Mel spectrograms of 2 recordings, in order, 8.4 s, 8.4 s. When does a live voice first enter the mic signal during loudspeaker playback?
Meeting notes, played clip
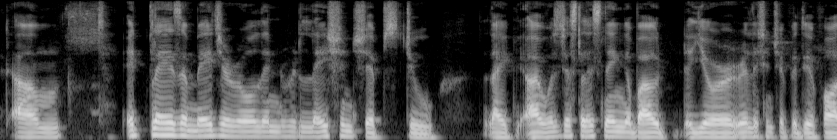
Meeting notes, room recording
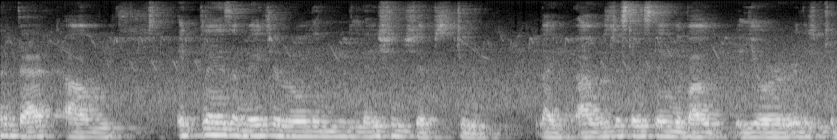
none

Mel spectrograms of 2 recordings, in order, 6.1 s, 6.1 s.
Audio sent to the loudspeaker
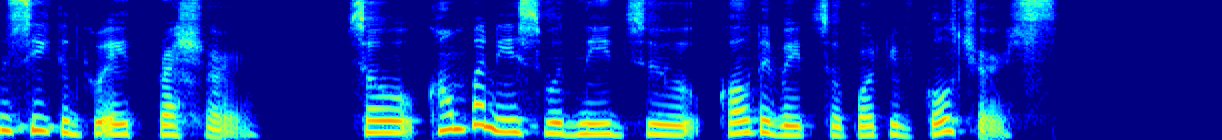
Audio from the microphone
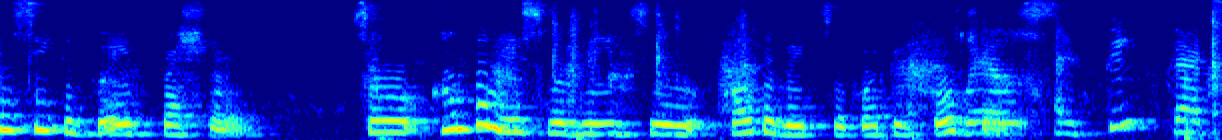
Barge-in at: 4.8 s

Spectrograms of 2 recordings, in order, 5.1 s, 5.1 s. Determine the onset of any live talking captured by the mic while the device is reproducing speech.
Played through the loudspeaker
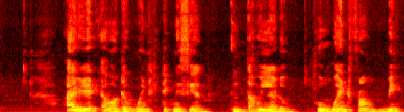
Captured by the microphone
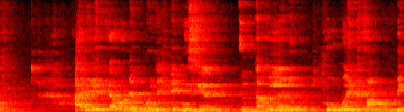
none

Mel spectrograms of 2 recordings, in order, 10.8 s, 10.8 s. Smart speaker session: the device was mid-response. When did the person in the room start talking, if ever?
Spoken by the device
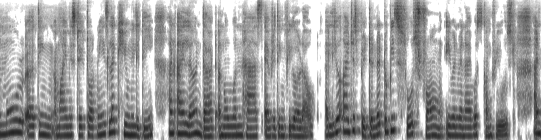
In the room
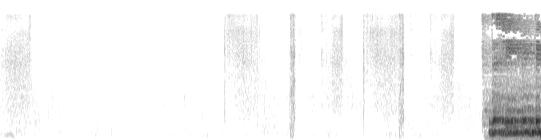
9.8 s

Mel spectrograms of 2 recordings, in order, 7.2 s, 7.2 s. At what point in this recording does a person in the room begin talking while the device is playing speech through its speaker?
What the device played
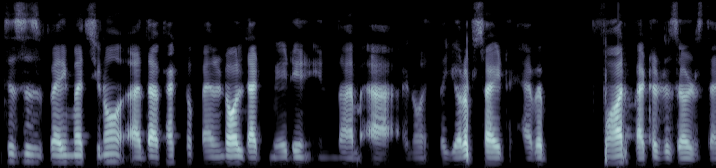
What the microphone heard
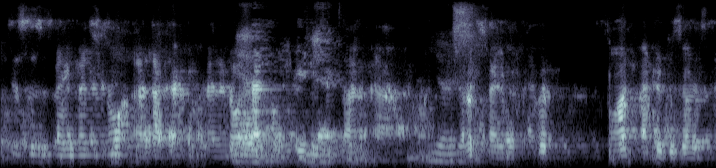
2.3 s

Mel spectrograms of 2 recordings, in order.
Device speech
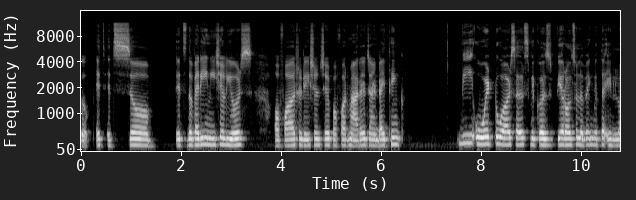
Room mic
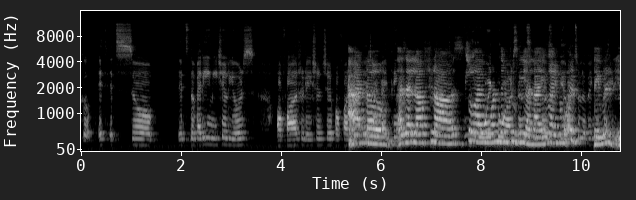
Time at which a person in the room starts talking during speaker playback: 5.3 s

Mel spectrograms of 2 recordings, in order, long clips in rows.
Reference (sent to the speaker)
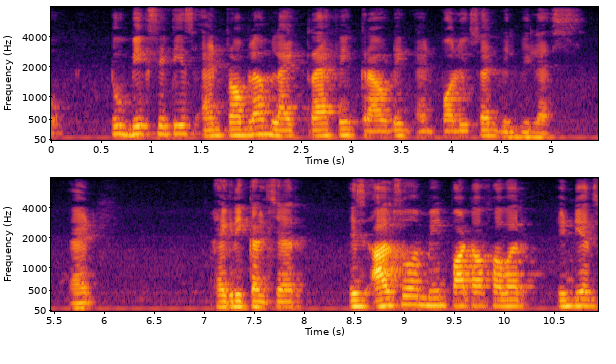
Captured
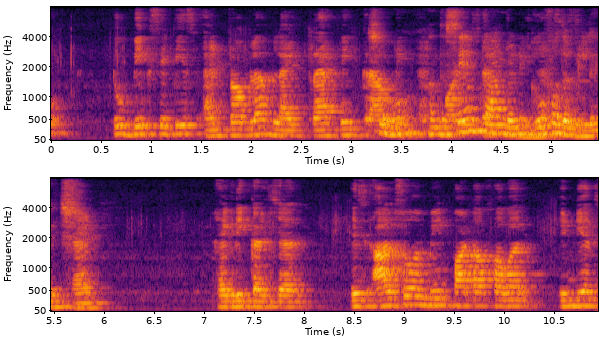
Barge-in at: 3.1 s

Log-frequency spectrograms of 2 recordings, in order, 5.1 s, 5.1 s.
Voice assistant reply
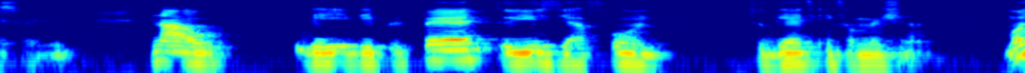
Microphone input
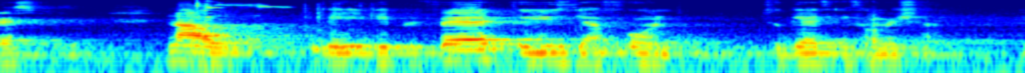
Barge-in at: none

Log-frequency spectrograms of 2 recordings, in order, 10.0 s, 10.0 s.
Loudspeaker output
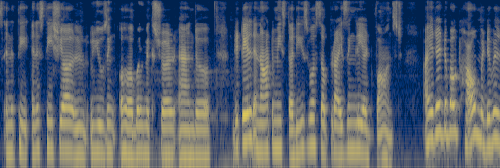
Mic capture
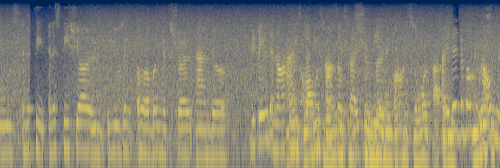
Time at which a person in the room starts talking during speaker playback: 5.7 s

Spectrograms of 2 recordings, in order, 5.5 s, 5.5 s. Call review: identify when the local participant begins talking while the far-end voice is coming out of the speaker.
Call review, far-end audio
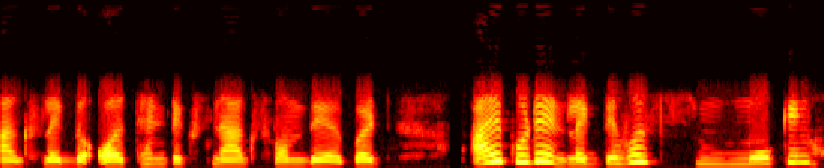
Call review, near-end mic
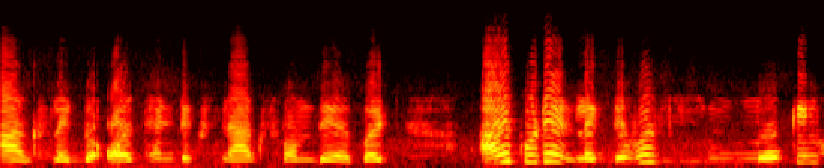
none

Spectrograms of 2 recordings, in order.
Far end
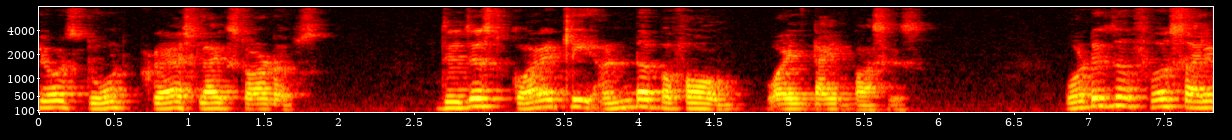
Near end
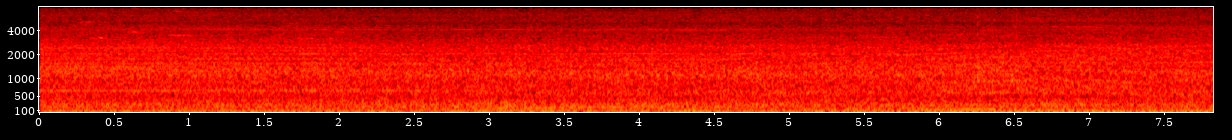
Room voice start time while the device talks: none

